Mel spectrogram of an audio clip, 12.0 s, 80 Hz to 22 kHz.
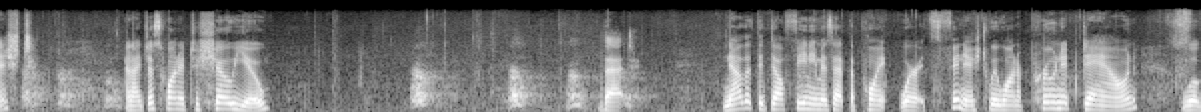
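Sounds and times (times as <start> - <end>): dog barking: 0.2 - 1.3, 4.1 - 4.5, 5.1 - 6.5.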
